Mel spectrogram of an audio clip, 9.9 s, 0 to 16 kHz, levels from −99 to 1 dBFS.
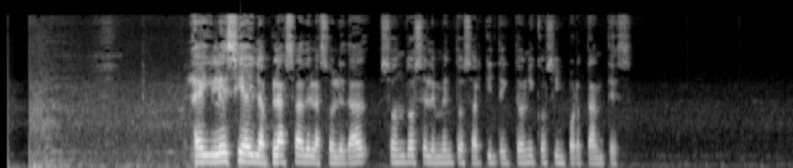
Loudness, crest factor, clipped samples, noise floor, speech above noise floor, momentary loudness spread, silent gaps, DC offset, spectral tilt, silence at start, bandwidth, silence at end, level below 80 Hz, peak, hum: -16 LUFS; 20 dB; under 0.1%; -67 dBFS; 50 dB; 20 LU; none; under 0.1%; -4.5 dB/octave; 0.35 s; 11.5 kHz; 2.1 s; -50 dBFS; 0 dBFS; none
